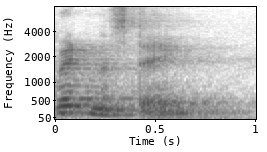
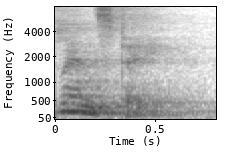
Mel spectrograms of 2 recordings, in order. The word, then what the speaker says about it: Wednesday: this word is asthma this one is not wetness day it's wednesday and this one is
